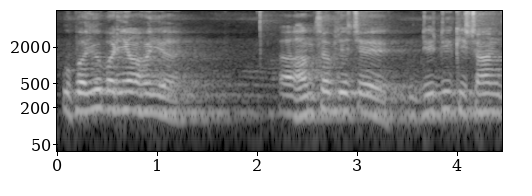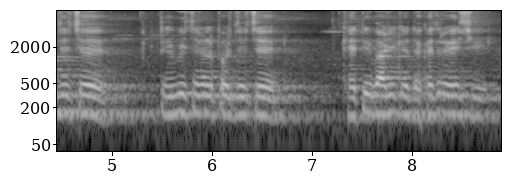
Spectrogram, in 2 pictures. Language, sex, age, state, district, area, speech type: Maithili, male, 30-45, Bihar, Supaul, rural, spontaneous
